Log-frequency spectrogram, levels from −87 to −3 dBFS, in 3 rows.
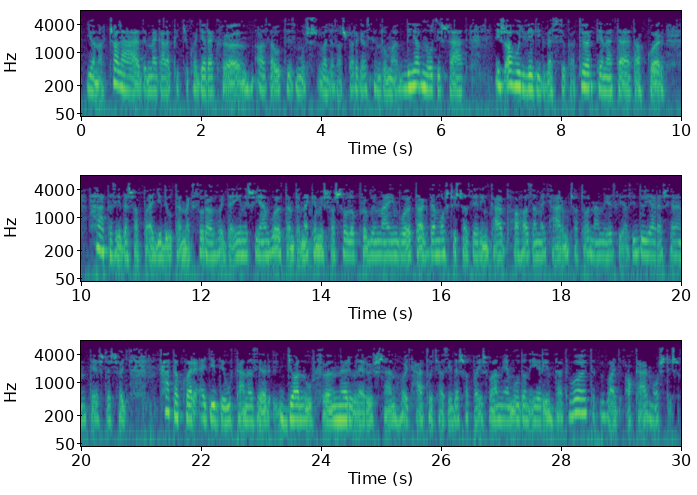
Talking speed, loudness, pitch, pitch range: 155 wpm, -30 LUFS, 165 Hz, 155-180 Hz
